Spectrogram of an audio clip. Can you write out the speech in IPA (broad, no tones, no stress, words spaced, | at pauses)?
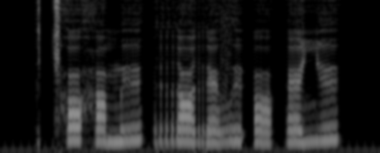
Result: cʰɒhɑ mɪ | rɑræ vɪʔɒ | æʎɪ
